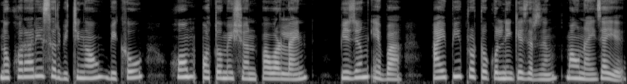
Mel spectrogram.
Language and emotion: Bodo, neutral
